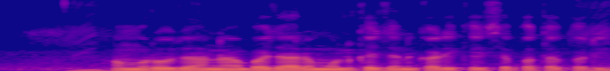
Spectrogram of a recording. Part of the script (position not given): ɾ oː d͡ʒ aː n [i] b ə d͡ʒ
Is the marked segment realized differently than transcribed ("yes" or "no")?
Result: yes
